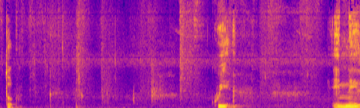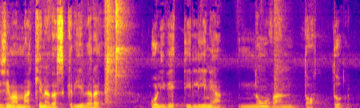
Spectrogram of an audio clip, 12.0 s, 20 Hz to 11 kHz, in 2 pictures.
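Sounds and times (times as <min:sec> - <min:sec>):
soft footsteps on dusty floor: 0:00.1 - 0:07.7.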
